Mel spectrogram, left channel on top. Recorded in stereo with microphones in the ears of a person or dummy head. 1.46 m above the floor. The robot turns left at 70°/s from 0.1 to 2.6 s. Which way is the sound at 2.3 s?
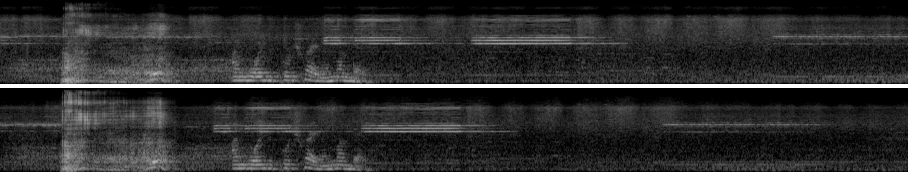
20° right (ahead or behind).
